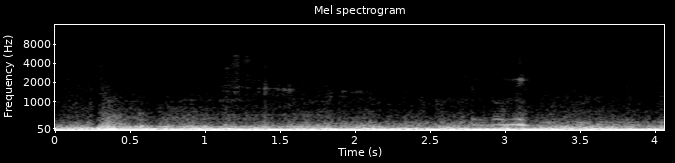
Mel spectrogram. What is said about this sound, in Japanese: これはペルーのゴミ収集車。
